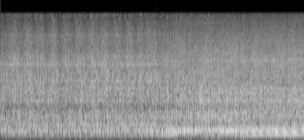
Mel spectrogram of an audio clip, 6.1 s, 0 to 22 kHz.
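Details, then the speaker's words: 1980 International Scout II with factory Nissan SD33T turbo diesel, first run after rebuild, still cold at a high idle settling down: a loud, rough, uneven clatter, louder than others seen; the owner wonders if the cam is to blame, cause unconfirmed. "that's what it sounds like it's pretty loud compared to some of the others that I've Just Seen on on YouTube um not sure if that's because of the cam or or what the deal is"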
